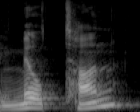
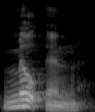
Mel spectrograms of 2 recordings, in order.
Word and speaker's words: Milton: a little bit tricky we don't want to say Milt T we want to try and say Milton m i l t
